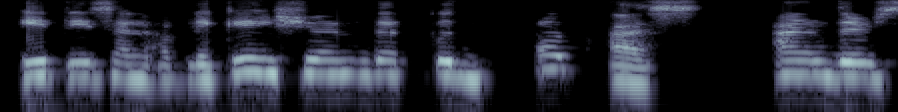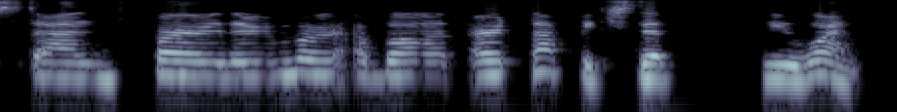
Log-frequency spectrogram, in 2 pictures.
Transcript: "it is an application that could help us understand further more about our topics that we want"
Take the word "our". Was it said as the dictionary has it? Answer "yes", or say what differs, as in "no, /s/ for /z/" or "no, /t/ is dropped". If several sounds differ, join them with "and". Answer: yes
